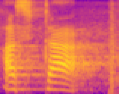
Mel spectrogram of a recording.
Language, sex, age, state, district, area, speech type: Sanskrit, female, 60+, Karnataka, Udupi, rural, read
